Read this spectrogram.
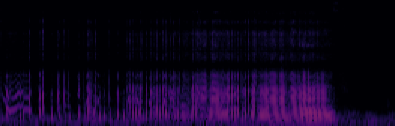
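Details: Sleeping Chihuahua snoring: a dense, wavering, nasal rasp with whistly overtones, starting with a few short sputters and then a sustained drawn breath lasting almost two seconds before stopping abruptly, indoors.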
